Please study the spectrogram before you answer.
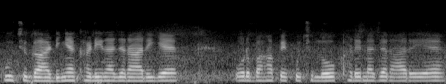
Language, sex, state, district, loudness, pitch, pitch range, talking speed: Hindi, female, Chandigarh, Chandigarh, -17 LUFS, 180 Hz, 175-185 Hz, 230 wpm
